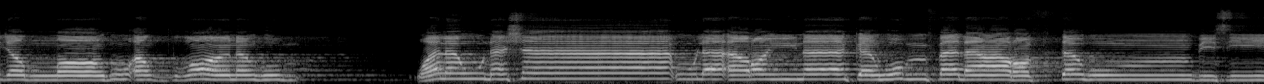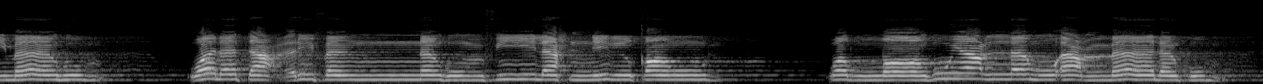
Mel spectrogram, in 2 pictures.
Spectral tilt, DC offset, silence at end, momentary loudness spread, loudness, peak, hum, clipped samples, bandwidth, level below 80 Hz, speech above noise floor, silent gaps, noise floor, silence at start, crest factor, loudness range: -4.5 dB/octave; under 0.1%; 0.3 s; 10 LU; -22 LUFS; -6 dBFS; none; under 0.1%; 13.5 kHz; -68 dBFS; 37 dB; none; -59 dBFS; 0 s; 16 dB; 5 LU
